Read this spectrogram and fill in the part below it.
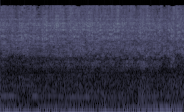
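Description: A brush scrubs a foamy car wheel with a wet, rasping swish.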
